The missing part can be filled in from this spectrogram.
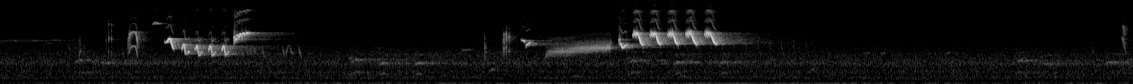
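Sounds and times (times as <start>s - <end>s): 
common nightingale Luscinia megarhynchos singing: 0.0s - 3.1s, 4.6s - 8.0s.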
